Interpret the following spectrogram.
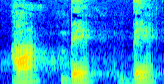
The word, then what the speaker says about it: Abba: A-B-B-A. Incluso me puse a investigar un poquito. La manera de pronunciarlo era un poco con el labio, así, Abba. Va, junte los dos labios, por favor.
